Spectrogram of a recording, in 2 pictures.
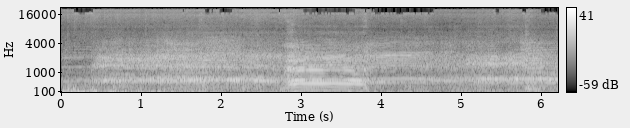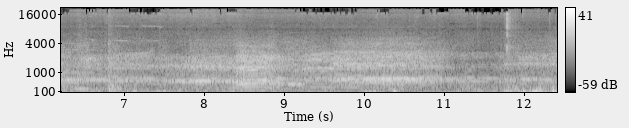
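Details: Suffolk lambs in a barn, escaped groups mixed together and racing around; several lambs bleat in turn, a loud quavering bleat near three seconds and more around eight and a half, with constant shuffling barn noise.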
